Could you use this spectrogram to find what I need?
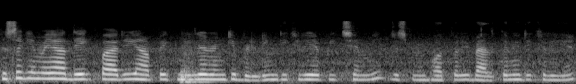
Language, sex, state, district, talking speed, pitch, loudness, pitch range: Hindi, female, Delhi, New Delhi, 280 wpm, 225 Hz, -17 LUFS, 215-235 Hz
